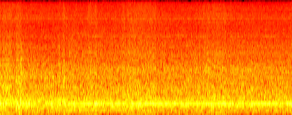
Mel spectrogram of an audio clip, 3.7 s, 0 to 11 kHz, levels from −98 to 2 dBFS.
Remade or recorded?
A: recorded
